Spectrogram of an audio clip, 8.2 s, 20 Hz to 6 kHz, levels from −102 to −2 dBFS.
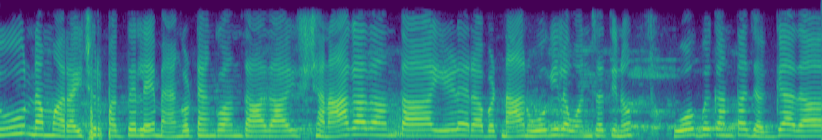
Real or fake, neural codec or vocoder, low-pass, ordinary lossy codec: real; none; 5.4 kHz; none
